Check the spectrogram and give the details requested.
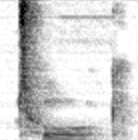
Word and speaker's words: talk: Now you'll notice that in both of these words, walking and talking, we have the L, which isn't produced. It's not, we don't hear the L woke. It's walk and talk.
